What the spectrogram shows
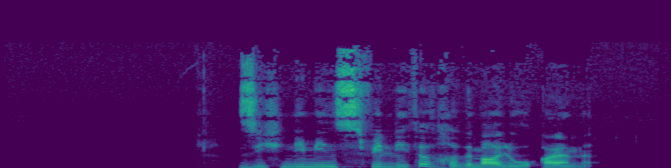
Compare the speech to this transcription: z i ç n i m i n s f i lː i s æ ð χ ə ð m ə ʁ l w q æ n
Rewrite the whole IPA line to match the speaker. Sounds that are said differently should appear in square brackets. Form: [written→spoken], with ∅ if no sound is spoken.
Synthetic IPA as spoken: z i ç n i m i n s f i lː i [s→θ] æ ð χ ə ð m ə ʁ l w q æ [n→m]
